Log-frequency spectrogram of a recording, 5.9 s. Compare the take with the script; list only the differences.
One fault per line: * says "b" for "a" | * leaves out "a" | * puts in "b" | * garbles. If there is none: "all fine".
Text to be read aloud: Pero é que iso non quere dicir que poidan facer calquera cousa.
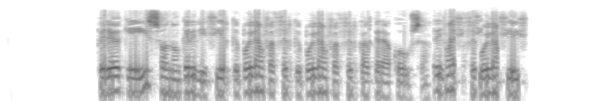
* puts in "que poidan facer"
* garbles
